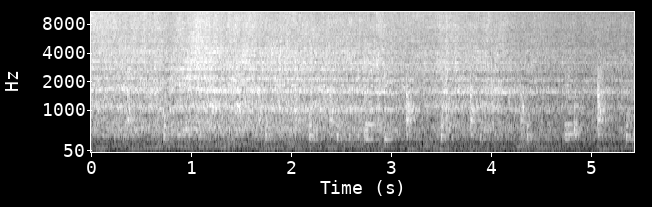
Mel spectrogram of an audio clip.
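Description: Chopped onions sizzling steadily in hot oil, stirred with a wooden spatula that scrapes and knocks against the pan, most in the second half.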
